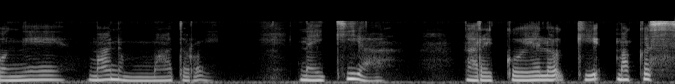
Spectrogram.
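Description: No technical faults are audible in this speech.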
